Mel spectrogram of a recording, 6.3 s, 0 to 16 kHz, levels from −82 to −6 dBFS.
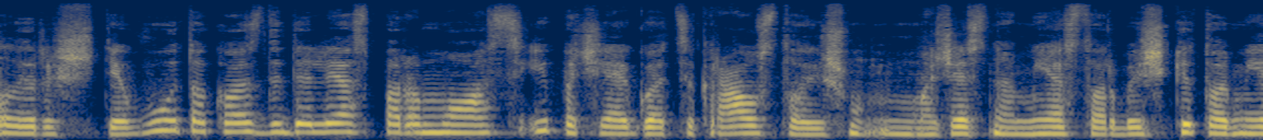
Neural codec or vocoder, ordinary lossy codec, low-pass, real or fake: vocoder, 44.1 kHz, 128 mel bands, Pupu-Vocoder; AAC, 48 kbps; 14.4 kHz; fake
